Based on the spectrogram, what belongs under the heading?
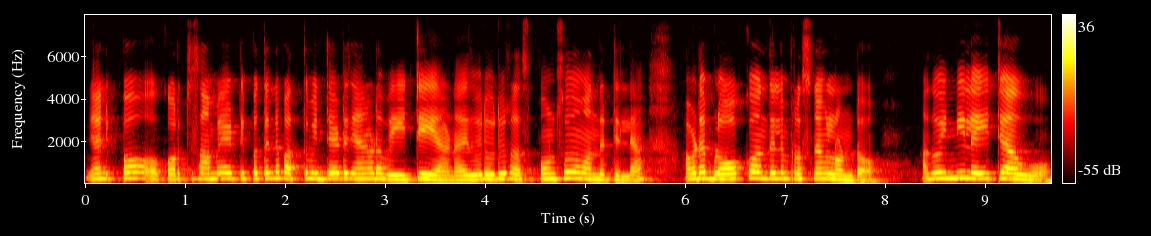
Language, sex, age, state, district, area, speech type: Malayalam, female, 18-30, Kerala, Kottayam, rural, spontaneous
